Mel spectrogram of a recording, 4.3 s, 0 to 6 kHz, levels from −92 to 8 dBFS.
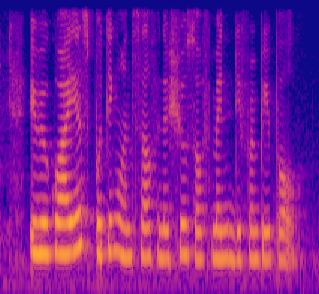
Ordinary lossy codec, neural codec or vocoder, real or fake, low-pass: none; vocoder, 22.05 kHz, 80 mel bands, Vocos; fake; 5.4 kHz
